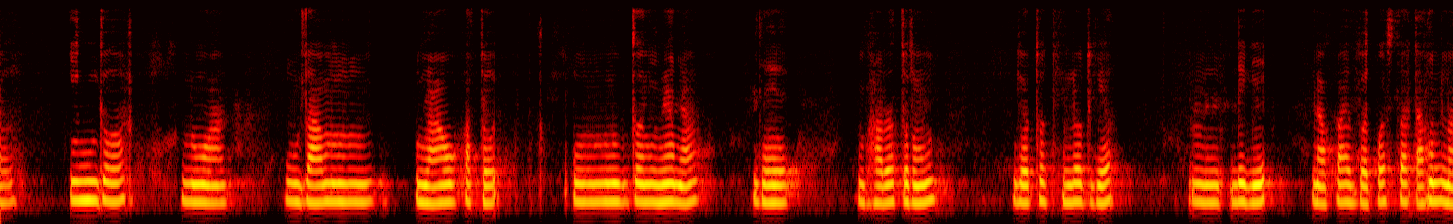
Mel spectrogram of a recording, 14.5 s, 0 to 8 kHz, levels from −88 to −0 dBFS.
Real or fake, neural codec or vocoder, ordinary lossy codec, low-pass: fake; codec, 16 kHz, 1 kbps, FunCodec, trained on Chinese and English, 50 frames a second; MP3, 64 kbps; 7.2 kHz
